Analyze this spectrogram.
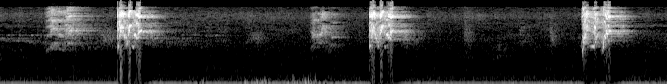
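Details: Lovebird calling as a lure to get other lovebirds singing: three loud, harsh, crackling high-pitched bursts roughly every two to three seconds, with quieter chatter between and a low background hum.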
